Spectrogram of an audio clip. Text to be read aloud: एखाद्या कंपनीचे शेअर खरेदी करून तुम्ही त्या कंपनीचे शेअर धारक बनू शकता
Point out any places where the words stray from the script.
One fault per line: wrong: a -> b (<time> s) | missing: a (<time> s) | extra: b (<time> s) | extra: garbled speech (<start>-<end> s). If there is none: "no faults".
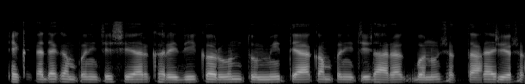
missing: शेअर (3.7 s)
extra: garbled speech (4.8-5.3 s)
